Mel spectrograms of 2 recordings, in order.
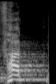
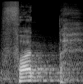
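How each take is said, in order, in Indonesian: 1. Kata ini diakhiri bunyi t biasa. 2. Kata ini diakhiri bunyi h yang berdesah. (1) "Jangan fat gitu" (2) "Fath ada hanya fath"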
